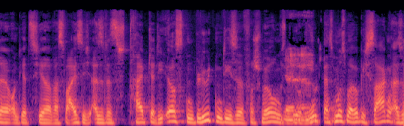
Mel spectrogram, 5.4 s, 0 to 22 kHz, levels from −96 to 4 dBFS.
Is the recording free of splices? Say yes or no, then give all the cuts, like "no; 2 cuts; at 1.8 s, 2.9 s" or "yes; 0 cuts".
no; 1 cut; at 4.3 s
